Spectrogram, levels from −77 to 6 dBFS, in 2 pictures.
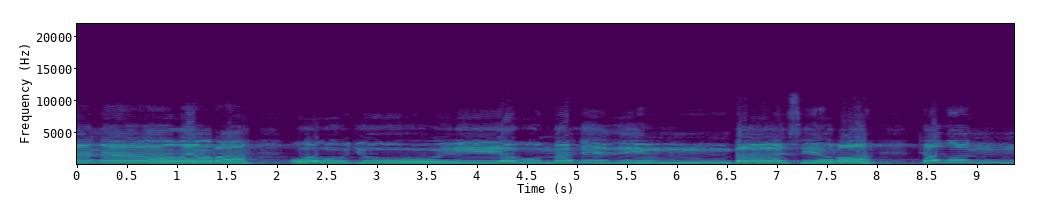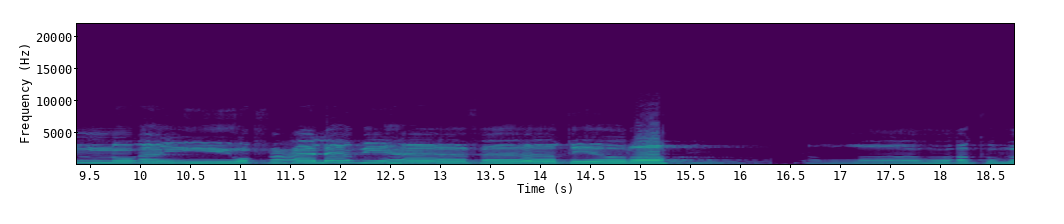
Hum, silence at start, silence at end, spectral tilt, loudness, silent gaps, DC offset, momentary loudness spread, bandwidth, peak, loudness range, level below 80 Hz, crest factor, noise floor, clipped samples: none; 0 s; 0 s; -4 dB/octave; -33 LUFS; none; under 0.1%; 11 LU; 11.5 kHz; -22 dBFS; 4 LU; -82 dBFS; 12 dB; -64 dBFS; under 0.1%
